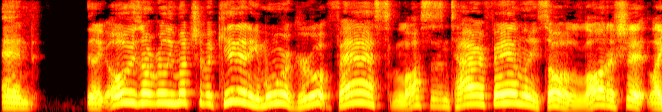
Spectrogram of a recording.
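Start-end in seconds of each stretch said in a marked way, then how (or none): 1.1-6.5 put-on Southern American accent, pitched up. Recapping a scene, voicing Moriarty doing a Southern accent. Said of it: "I can do Moriarty doing Southern".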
